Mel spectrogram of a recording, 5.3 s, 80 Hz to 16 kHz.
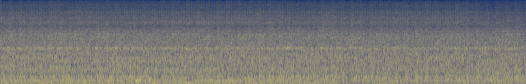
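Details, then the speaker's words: Early-1980s Mercury 350 35hp outboard, after replacing head and exhaust gaskets (water had entered cylinders from a failed exhaust gasket); even, steady low burble with fast regular beat, no misses, knocks or surging; normal healthy idle. "Alright, well, got the 35 running. Thought I'd fire it up, see if it..."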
